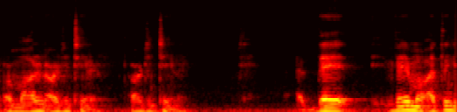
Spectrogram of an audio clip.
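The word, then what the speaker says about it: Weimar: modern Argentina Argentina they vear I think it's yeah because I know I realized I said in the last video wayar but that W in German is pronounced like a V so V because yeah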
